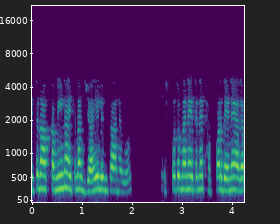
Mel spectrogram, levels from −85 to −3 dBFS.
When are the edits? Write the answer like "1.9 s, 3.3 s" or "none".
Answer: none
